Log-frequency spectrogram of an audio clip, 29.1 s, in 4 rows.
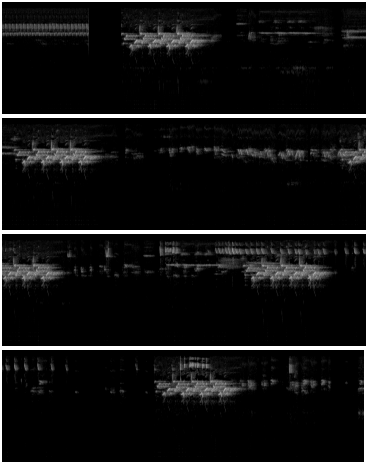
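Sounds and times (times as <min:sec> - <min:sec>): songbird chirping: 0:00.0 - 0:01.8, 0:02.4 - 0:22.9, 0:24.9 - 0:29.0.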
